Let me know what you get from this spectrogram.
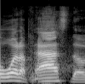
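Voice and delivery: usual speaking voice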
